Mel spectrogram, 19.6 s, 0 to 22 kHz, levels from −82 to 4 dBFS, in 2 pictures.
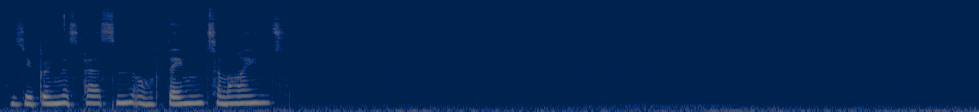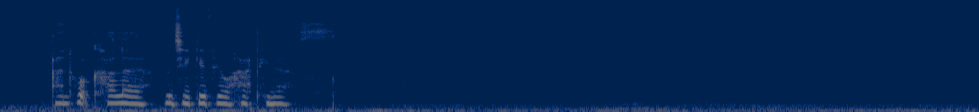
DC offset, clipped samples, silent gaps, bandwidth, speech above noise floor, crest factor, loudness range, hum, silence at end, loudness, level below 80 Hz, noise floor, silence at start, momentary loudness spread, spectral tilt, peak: under 0.1%; under 0.1%; none; 19 kHz; 25 dB; 20 dB; 14 LU; none; 0.05 s; -47 LUFS; -68 dBFS; -71 dBFS; 0.05 s; 13 LU; -4.5 dB/octave; -32 dBFS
